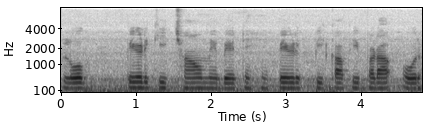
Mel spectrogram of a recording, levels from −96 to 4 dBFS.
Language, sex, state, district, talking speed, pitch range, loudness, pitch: Hindi, male, Rajasthan, Bikaner, 150 wpm, 140-150 Hz, -18 LUFS, 145 Hz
